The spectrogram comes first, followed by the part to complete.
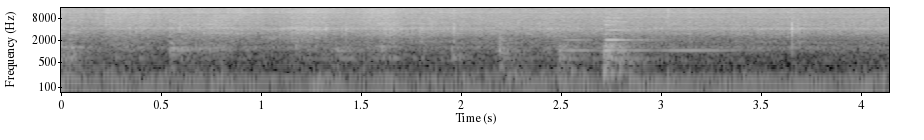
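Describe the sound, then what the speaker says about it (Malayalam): Chopped onions frying and being stirred in a pan for mutton curry, a steady soft sizzle with occasional spoon scrapes and clinks, close and fairly quiet, no talking. "ഇനി ഇതിലോട്ട് ഞാൻ 2 സവാള എടുത്തിട്ടുണ്ട്, അത് ഇട്ട് കൊടുത്ത് ചെറുതായി അരിഞ്ഞത്."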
